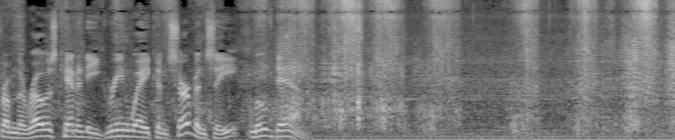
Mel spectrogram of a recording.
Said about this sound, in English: That is the sound of a machine called an air spade loosening up the soil by injecting a blast of air into it, soil that had been compacted by the weight of the hundreds of tents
